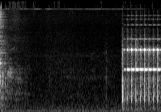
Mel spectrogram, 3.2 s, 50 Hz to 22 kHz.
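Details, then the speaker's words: Aristocrat MK2.5 video slot machine board after repair, ROM board refitted: after a quiet pause a bright ringing tune starts with quick even pulses, about four per second; normal startup showing the game works. "It's up and running again. All right. So yeah, as soon as you hear that, that's what it means. The game is working."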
